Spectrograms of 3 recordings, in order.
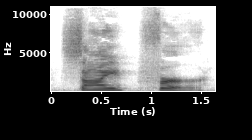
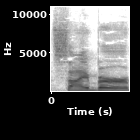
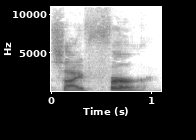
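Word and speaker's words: Cyfir: founder of digital company psy fur not cyber but cypher f i r and for whatever reason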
